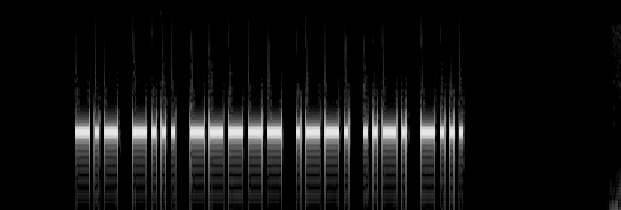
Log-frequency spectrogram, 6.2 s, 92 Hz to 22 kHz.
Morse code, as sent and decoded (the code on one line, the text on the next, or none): -.- -... ----- .--. ..-. -...
KB0PFB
